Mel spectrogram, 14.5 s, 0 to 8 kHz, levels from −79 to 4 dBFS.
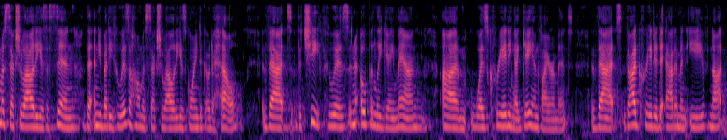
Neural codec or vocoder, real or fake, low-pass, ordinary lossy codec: codec, 16 kHz, 4.8 kbps, FACodec; fake; 7.2 kHz; MP3, 64 kbps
